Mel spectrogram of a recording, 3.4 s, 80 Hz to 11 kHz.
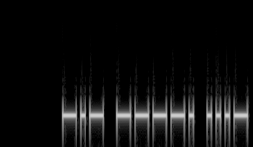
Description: Morse code, heard as a keyed tone, about 20 wpm, 700 Hz. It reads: K9V
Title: USA Call Signs - 5 Characters - 8x Character Spacing - 20wpm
